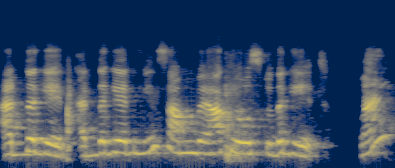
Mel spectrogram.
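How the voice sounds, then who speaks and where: A female English teacher leads a recorded revision lesson for grade six, tacking "right?" and "okay?" onto nearly every point. Her voice sits high and moves at a moderate pace. The lo-fi recording sounds roomy and dull, with a faint hiss or hum.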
